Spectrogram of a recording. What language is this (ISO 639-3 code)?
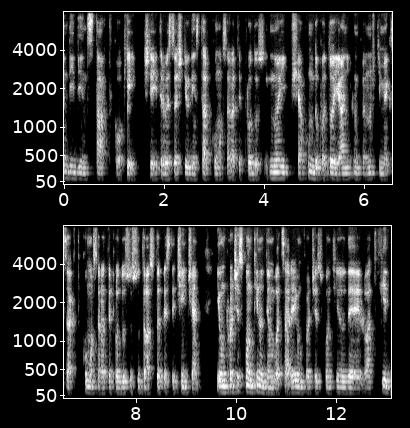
ron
